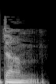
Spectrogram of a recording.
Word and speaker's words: dumb: 所以，比如我们有几个字呢，有一个 M，然后后面带一个 b 的时候呢，然后这样这个字的结尾呢，这个 b 的音就不发音了。比如 num。跟 dumb，因为这个嗯不的这个发音就有点别扭，然后我们就不喜欢发，然后现在这些字呢就不发音了。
